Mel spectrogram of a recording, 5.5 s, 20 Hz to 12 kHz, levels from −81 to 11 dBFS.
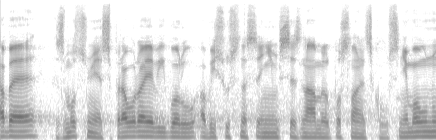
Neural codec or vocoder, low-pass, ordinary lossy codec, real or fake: vocoder, 44.1 kHz, 128 mel bands every 256 samples, BigVGAN v2; 10.8 kHz; MP3, 96 kbps; fake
